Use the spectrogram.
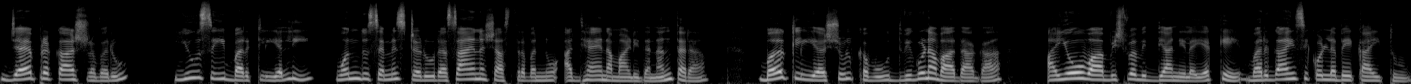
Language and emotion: Kannada, neutral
